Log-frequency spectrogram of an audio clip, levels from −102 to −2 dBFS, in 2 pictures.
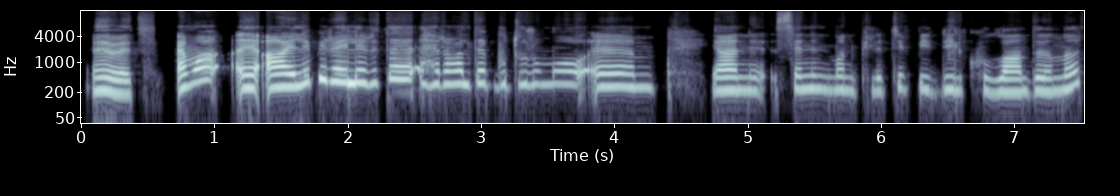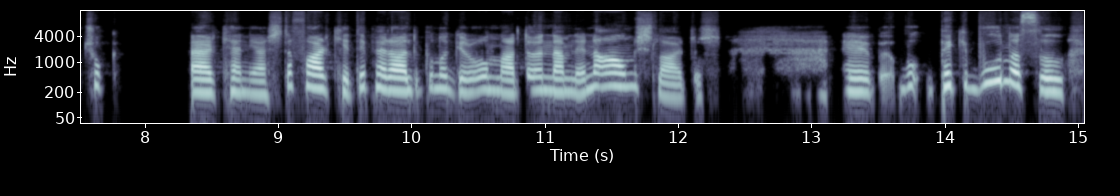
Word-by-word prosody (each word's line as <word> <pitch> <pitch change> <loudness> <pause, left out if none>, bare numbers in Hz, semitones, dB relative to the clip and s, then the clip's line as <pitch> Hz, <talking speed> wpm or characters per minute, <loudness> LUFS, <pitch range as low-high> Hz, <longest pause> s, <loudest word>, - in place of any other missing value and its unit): Evet 200 -4 0
ama, 345 +9 +5 0.2
eee, 245 0 +6
aile 265 +5 +7
bireyleri 335 -4 +3
de 405 -1 +2
herhâlde 310 0 -1
bu 300 - -10
durumu, 305 0 -5
emm, 265 -1 -2 0.4
yani, 220 0 -1
senin 240 -1 -7
manipülatif 230 +2 -12
bir 230 -5 -11
dil 230 -1 -7
kullandığını 210 +4 -3
çok 280 - -9 0.6
erken 195 0 +1
yaşta 180 - -5
fark 245 -7 +4
edip 255 +8 -6
herhâlde 220 -3 +4
buna 245 -1 -5
göre 200 -3 -5
onlar 210 -3 0
da 225 -1 -1
önlemlerini 205 +1 -1
almışlardır. 265 - 0 1.0
Eee, 205 -1 -1 0.2
bu 275 +4 -8
peki, 275 -2 -2
bu 350 +4 +1
nasıl, 225 -9 +2
240 Hz, 130 wpm, -23 LUFS, 210-285 Hz, 1.0 s, aile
